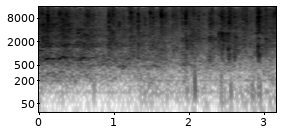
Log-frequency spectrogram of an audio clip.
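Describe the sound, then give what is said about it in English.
Two people clap, a brief patter of quick hand claps over a steady noisy background, fairly soft and lasting a few seconds. “Yes, two people clapped.”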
